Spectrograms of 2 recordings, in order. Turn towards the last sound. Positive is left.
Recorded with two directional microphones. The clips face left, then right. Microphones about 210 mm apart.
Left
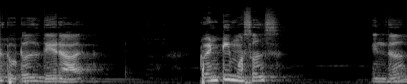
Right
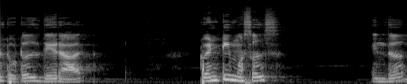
turn(degrees=-40)  # may be behind; listen again after turning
